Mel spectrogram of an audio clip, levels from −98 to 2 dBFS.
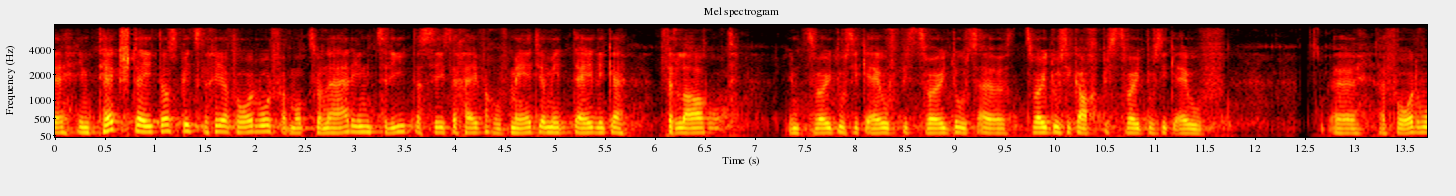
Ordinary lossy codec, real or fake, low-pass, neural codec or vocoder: AAC, 32 kbps; fake; 7.2 kHz; codec, 16 kHz, 4.8 kbps, FACodec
